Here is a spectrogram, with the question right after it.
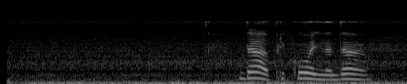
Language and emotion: Russian, positive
